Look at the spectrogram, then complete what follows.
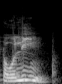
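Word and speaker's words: toluene: इसको बोलते हैं टोलीन, ठीक है? इसको बोलते हैं हम लोग टोलवीन। टोलवीन भी बोलते हैं, टोलिन भी बोलते हैं, कैसा ही प्रोनाउंसिएशन करो पर स्पेलिंग याद रखो।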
